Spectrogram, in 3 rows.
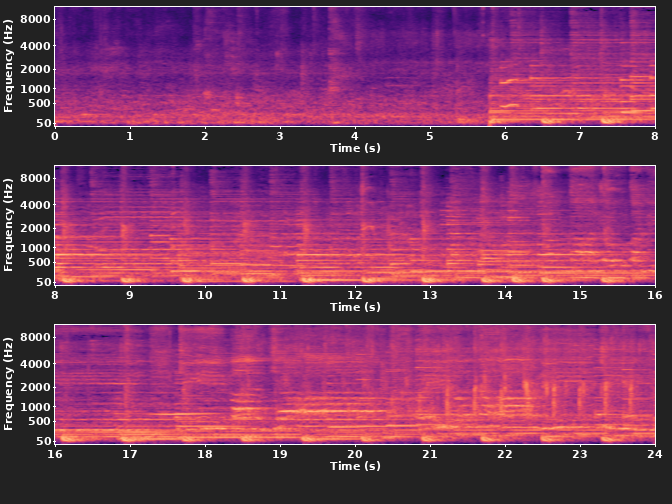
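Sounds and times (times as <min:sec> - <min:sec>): band accompaniment: 0:05.8 - 0:24.0
choir singing gospel: 0:14.5 - 0:24.0.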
